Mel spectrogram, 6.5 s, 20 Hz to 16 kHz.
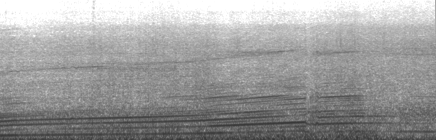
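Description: Kawasaki Ninja 1000 SX motorcycle ridden on the road with stale fuel that has sat for weeks; a steady, loud engine drone rises gradually in pitch, with a brief gear-change dip near the end and wind rush throughout.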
